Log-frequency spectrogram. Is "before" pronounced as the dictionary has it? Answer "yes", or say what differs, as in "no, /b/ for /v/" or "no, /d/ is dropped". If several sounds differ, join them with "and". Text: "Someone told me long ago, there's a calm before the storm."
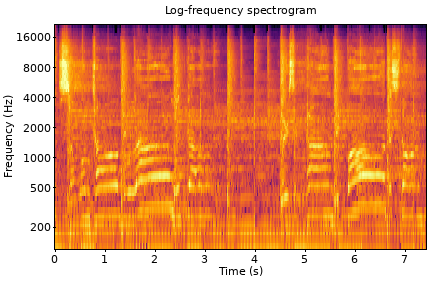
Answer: no, /l/ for /ɹ/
